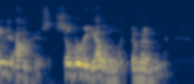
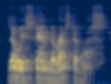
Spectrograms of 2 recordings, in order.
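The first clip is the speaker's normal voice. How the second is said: ordinary delivery, nothing marked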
